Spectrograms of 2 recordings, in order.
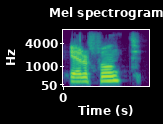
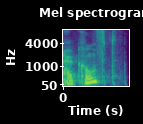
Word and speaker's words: Herkunft: Erfunkt is the word for origin. So that the section titled Erfunkt is where. I'm sorry, I'm saying that backwards. Herkunft. Is that? Am I getting close to the pronunciation, Clay?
